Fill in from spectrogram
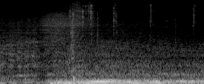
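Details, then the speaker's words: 1999 Coachmen Santara 238RB motorhome, V10 with about 74,310 miles, started from the cab: quick crank, then the engine catches and settles into a steady, even low rumble with no misses or knocks; clean, smooth start. "Nice, smooth V10 start."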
